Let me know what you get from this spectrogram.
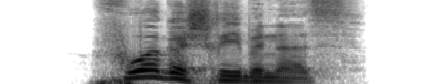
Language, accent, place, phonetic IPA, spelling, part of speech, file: German, Germany, Berlin, [ˈfoːɐ̯ɡəˌʃʁiːbənəs], vorgeschriebenes, adjective, De-vorgeschriebenes.ogg
- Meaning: strong/mixed nominative/accusative neuter singular of vorgeschrieben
